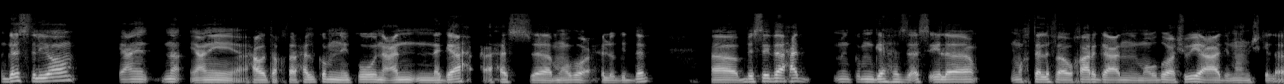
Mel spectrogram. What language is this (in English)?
Arabic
